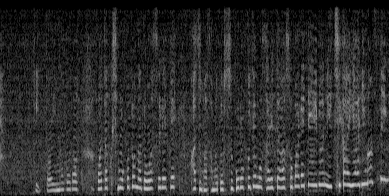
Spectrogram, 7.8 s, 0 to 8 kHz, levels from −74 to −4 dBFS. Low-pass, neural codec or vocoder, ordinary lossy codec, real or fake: none; codec, 16 kHz, 8 kbps, FreqCodec, smaller model; none; fake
